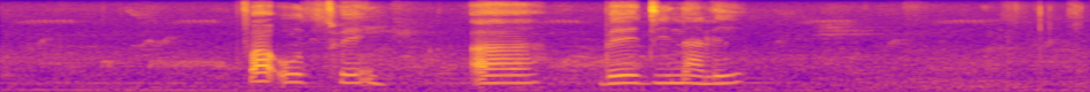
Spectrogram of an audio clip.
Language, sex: Southern Sotho, female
